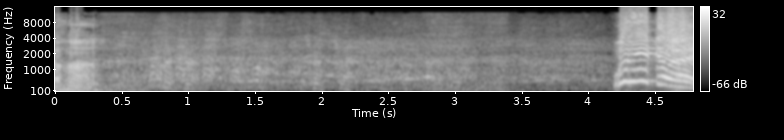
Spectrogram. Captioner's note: audience laughing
